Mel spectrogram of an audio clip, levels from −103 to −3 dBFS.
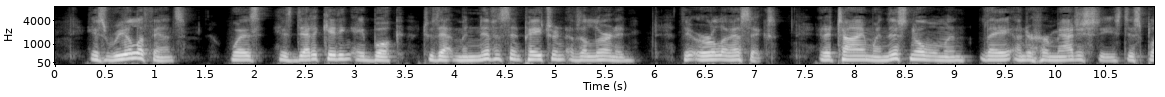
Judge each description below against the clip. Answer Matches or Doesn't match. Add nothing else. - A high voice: Doesn't match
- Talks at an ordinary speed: Matches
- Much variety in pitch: Doesn't match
